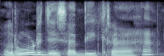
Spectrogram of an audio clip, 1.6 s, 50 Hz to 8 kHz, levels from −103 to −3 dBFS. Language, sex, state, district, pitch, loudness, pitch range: Hindi, female, Jharkhand, Palamu, 210 Hz, -14 LUFS, 205-240 Hz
